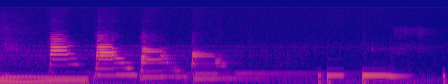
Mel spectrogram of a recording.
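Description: Background music: a run of single plucked guitar notes, each ringing and dying away, then a few softer plucks over a low held tone as the music fades down.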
